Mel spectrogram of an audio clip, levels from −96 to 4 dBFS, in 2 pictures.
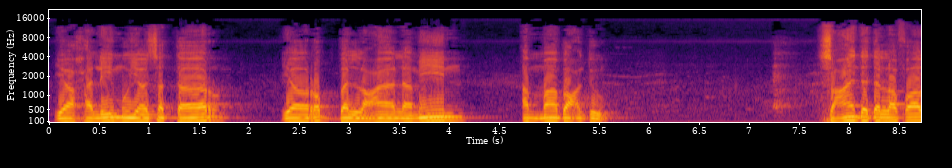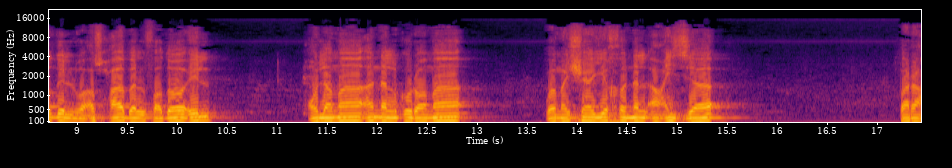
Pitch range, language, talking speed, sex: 110-125 Hz, Indonesian, 70 wpm, male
